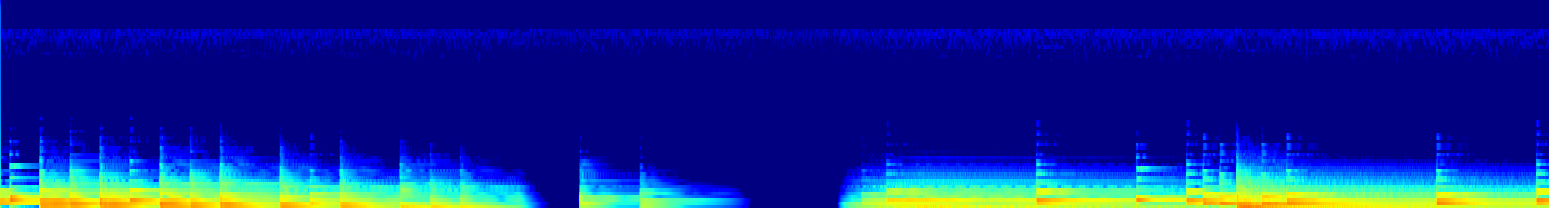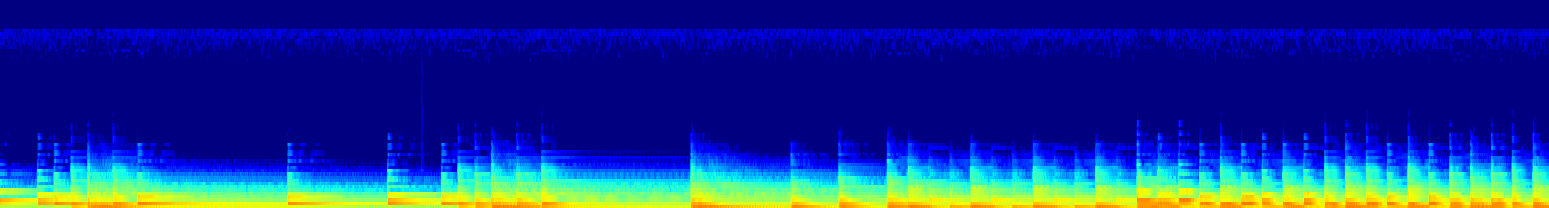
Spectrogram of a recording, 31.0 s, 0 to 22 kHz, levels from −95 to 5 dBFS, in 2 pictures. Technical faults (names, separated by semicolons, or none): short stall from a late packet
